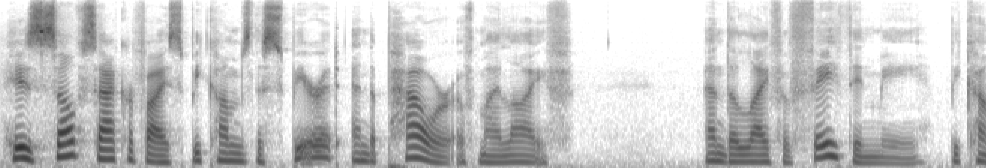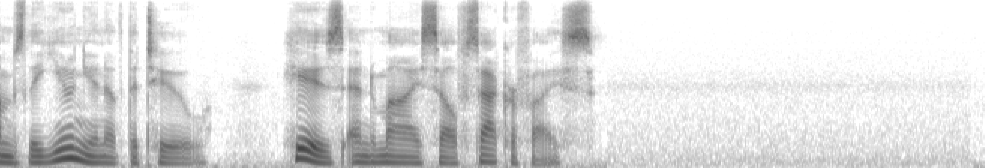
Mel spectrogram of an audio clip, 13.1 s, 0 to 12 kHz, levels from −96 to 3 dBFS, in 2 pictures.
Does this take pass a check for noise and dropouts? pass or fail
pass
